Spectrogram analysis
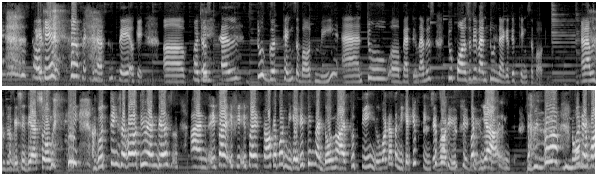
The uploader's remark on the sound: Please forgive us for the glitches.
